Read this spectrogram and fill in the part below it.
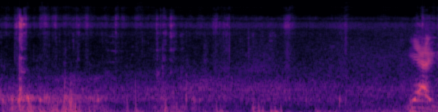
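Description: Horse hooves clip-clop at a walk on a windy day around farm gates, a steady run of close hoof strikes with gusting wind noise, a brief whinny-like sound near the end, and light talk in the background.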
